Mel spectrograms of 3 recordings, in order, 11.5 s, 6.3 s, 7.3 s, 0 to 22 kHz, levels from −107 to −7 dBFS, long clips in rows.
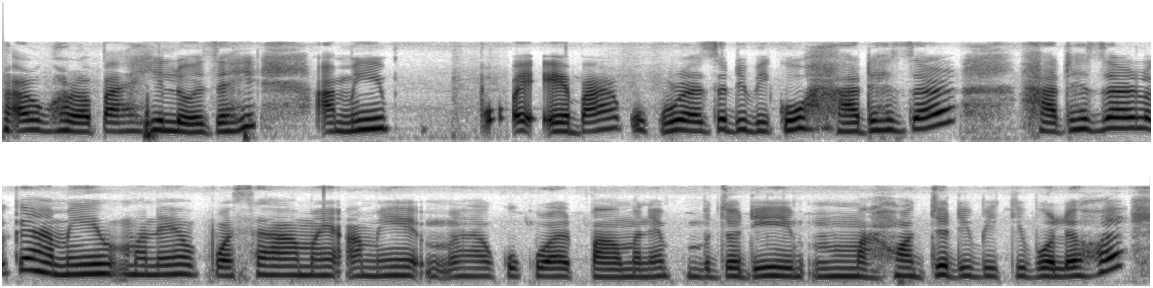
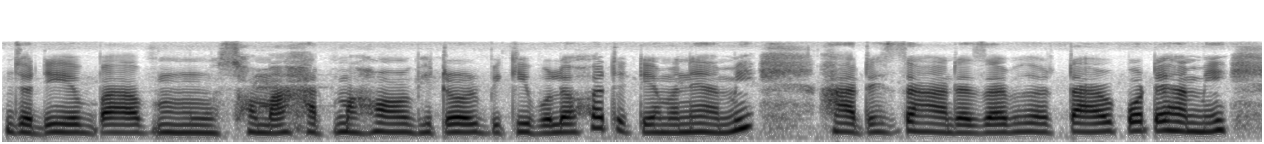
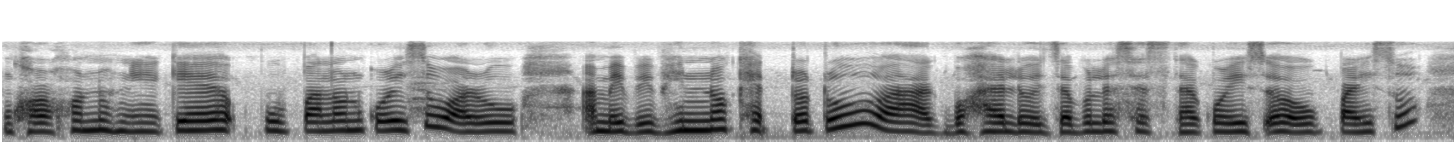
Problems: none marked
